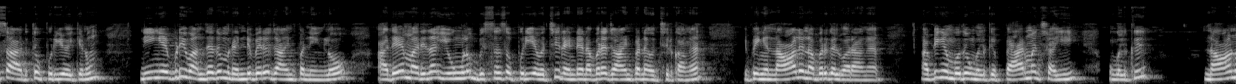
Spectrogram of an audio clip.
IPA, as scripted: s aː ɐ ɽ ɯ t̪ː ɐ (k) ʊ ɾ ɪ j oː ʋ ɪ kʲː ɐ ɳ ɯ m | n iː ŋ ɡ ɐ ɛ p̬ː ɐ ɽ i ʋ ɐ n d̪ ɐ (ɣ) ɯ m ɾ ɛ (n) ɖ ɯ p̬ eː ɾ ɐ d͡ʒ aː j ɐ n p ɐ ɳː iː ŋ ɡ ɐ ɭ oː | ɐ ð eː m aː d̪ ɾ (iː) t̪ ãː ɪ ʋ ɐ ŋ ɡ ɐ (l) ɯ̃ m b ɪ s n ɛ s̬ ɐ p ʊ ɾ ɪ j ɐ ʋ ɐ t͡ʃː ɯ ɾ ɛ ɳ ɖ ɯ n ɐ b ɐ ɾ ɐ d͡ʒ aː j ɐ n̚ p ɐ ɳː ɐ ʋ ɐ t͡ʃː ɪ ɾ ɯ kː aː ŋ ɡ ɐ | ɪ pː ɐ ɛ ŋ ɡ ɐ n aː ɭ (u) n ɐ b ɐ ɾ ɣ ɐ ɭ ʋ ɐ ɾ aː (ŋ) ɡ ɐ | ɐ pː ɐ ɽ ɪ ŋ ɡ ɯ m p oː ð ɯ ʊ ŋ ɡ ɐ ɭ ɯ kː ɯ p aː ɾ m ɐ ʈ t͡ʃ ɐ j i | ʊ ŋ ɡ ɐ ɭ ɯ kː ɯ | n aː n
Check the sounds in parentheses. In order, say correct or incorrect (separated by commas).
incorrect, incorrect, incorrect, incorrect, incorrect, incorrect, correct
